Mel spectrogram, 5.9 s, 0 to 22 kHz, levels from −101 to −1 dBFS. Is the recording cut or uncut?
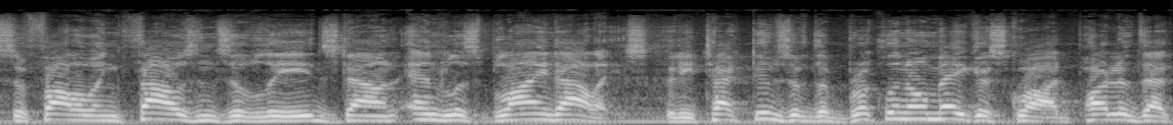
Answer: cut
